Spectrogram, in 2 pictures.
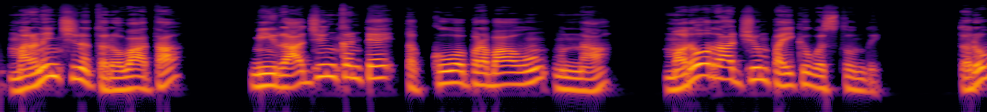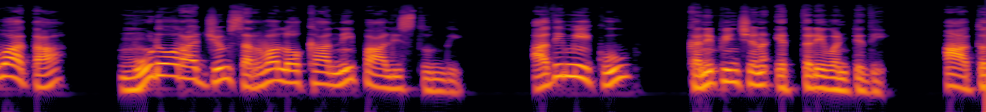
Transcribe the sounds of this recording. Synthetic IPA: mɐɾɐɳiɲt͡ʃinɐt̪ɐɾuʋaːt̪ɐ | miːɾaːd͡ʒjɐŋkɐɳʈe̞ːt̪ɐkːuʋɐpɾɐbʱaːʋɐmunːɐ | mɐɾo̞ːɾaːd͡ʒjɐmpɐjkiʋɐst̪und̪i | t̪ɐɾuʋaːt̪ɐ | muːɽoːɾaːd͡ʒjɐmsɐɾʋɐlɔːkaːnːipaːlist̪und̪i | ɐd̪imiːku | kɐnipiɲt͡ʃinɐʔɛt̪ːɐɽiʋɐɳʈid̪i | aːt̪ɐ

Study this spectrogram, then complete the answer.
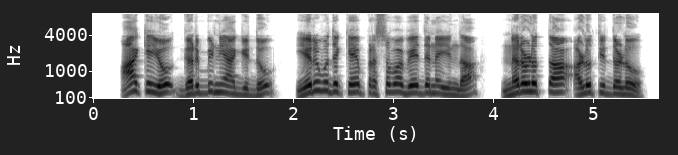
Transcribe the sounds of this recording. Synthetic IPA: aːkejuɡɐɾbinijaːɡid̪ːu | eɾuʋɐd̪ɐkːe̞pɾɐsɐʋɐʋɛːd̪ɐnɛjind̪ɐ | nɛɾɐɭut̪ːaːʔɐɭut̪ːid̪ːɐɭu

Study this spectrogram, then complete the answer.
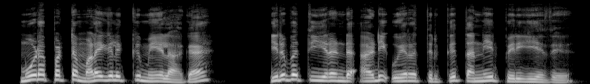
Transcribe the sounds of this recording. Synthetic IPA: muːɽɐpːɐʈːɐmɐlɐɪɣɐɭɯkːɯmeːla̰ːɣɐ | ɪɾɯbɐt̪ːiɪɾɐɳɖɯʔɐɽiʔʊjɐɾɐt̪ːɪrkɯt̪ːɐnːiːɾpɛɾɪɣɪjɐðɯ

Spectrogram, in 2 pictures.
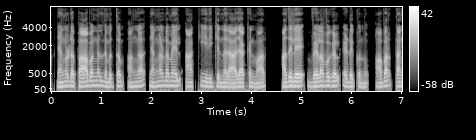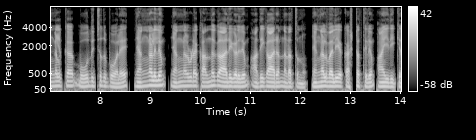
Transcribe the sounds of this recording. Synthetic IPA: ɲɐŋːɐɭuɽe̞paːbɐŋːɐɭnimit̪ːɐmɐŋːɐɲɐŋːɐɭuɽe̞me̞ːlaːkːijiɾikʲːunːɐɾaːd͡ʑaːkːɐnmaːr | ɐðile̞ʋiɭɐʋuɣɐɭe̞ɽukːunːuɐʋɐrt̪ɐŋːɐɭkɨbo̞ːd̪ʱit͡ɕːɐðupo̞ːle̞ɲɐŋːɐɭilumɲɐŋːɐɭuɽe̞kɐnːuɣaːɾiɣɐɭilumɐd̪ʱiɣaːɾɐmnɐɽɐt̪ːunːuɲɐŋːɐɭʋɐlijɐkɐʂʈɐt̪ːilumaːjiɾikʲːun

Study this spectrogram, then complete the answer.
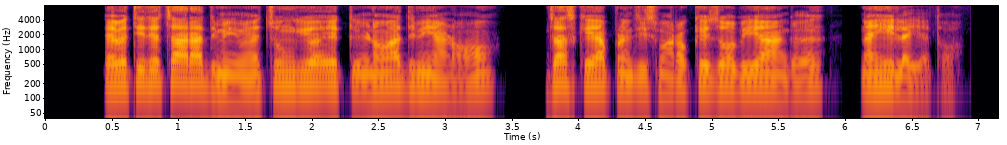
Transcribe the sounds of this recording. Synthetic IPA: t̪ɛːβɛt̪ɪd̪ɛt͡saːɾaːd̪miɛ̃t͡sʊ̃ŋɡɪjɔeːkɪɽ̃ɔaːd̪miaːɽ̃ɔ | d͡zaːs̬kɛaːpɽ̃ɛd̪ɪsmãɾɔked͡zɔbʱiãːŋɡ | naːĩɦɪlaːɪja̰t̪ʰɔ

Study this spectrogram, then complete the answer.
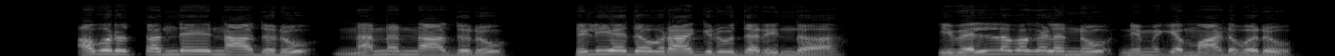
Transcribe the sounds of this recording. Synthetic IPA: ɐʋɐɾut̪ɐnd̪ɛjɐnːaːd̪ɐɾuːnɐnːɐnːaːd̪ɐɾu | t̪iɭijɐd̪ɐʋɐɾaːɡiɾuʋud̪ɐɾind̪ɐ | iʋɛlːɐʋɐɡɐɭɐnːunimɐɡe̞maːɽuʋɐɾu

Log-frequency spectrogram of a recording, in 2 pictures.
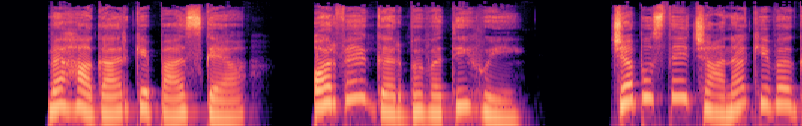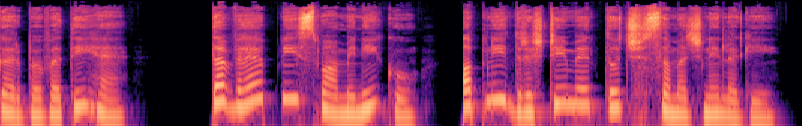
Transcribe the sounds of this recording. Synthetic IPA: ʋɛɦɦaːɡaːɾkepaːsɡɐja | ɔːɾʋɛɦɡɐɾbʱəʋət̪iɦʊiː | d͡ʒɐbʊsned͡ʒaːnakiʋɐɦɡɐɾbʱəʋət̪iɦɛ̃ | t̪ɐʋɛɦɐpniswaːmɪniko | ɐpnid̪ɾɪʃʈimẽt̪ʊt͡ʃʰsɐməd͡ʒʱnelɐɡiː

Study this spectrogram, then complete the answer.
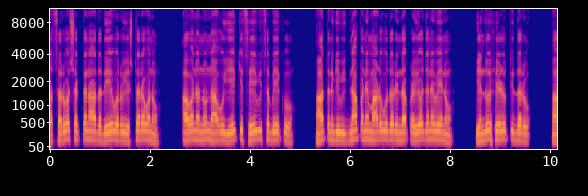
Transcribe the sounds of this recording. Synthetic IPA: sɐɾʋɐʃɐk̚t̪ɐnaːd̪ɐd̪ɛːʋɐɾueʂʈɐɾɐʋɐnu | ɐʋɐnɐnːunaːʋueːke̞se̞ːʋisɐbe̞ːku | aːt̪ɐniɡe̞ʋiɡnaːpɐne̞maːɽuʋud̪ɐɾind̪ɐpɾɐjɔːd͡ʒɐneʋe̞ːnu | e̞nd̪uhe̞ːɭut̪ːid̪ːɐɾu | aː

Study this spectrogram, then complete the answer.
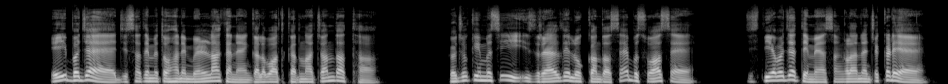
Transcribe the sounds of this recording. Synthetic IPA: eːibɐd͡ʒaɛd͡ʒɪsat̪emɛ̃t̪ʊɦãːnɛmɪɭɽ̃akɐnɛɡɐlbaːt̪kɐɾñat͡ʃãːə̃nd̪at̪ʰa̰ | kɐd͡ʒoːkimɐsiːɪs̬ɾaːeld̪eloːkãd̪asɛːbɐswaːsɛ | d͡ʒɪsd̪ɪjaβɐd͡ʒat̪emɛ̃sɐ̃ŋɡɭanɛ̃t͡ʃɐkɽeːaɛː

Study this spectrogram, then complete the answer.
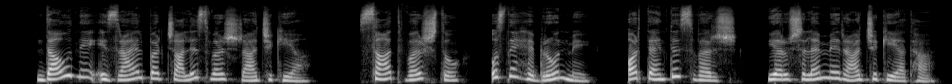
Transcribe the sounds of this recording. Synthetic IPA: d̪aːuːd̪neʔɪsɾaːɪlpɐɾt͡ʃaːliːsʋɐɾʃɾaːd͡ʒjəkijaː | saːt̪ʰʋɐɾʃt̪o | ʊsneɦɪbɾoːnmẽ | ɔːɾt̪ɛ̃ːnt̪iːsʋɐɾʃ | jɐɾuːʃleːmːẽɾaːd͡ʒjəkijat̪ʰaː

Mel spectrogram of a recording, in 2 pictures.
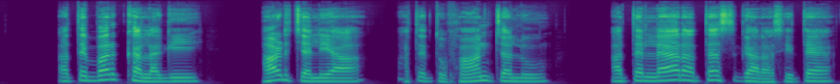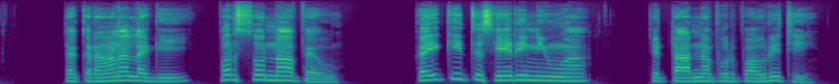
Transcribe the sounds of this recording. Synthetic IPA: ɐt̪ɛbɐɾkʰalɐɡi | ɦɐɽt͡ʃɐlɪja | ɐt̪ɛt̪ʊpʰaːnt͡ʃɐlːu | ɐt̪ɛlɛːɾat̪ɛːsɡʱɐɾasɪt̪ɛ | t̪ɐkɾaːɽ̃alɐɡipɐɾsonap̬ɛːu | kɐjokit̪ɐseːɾinɪũã | t͡ʃɐʈːaːɾnap̬ʊɾpauɾit̪ʰḭː

